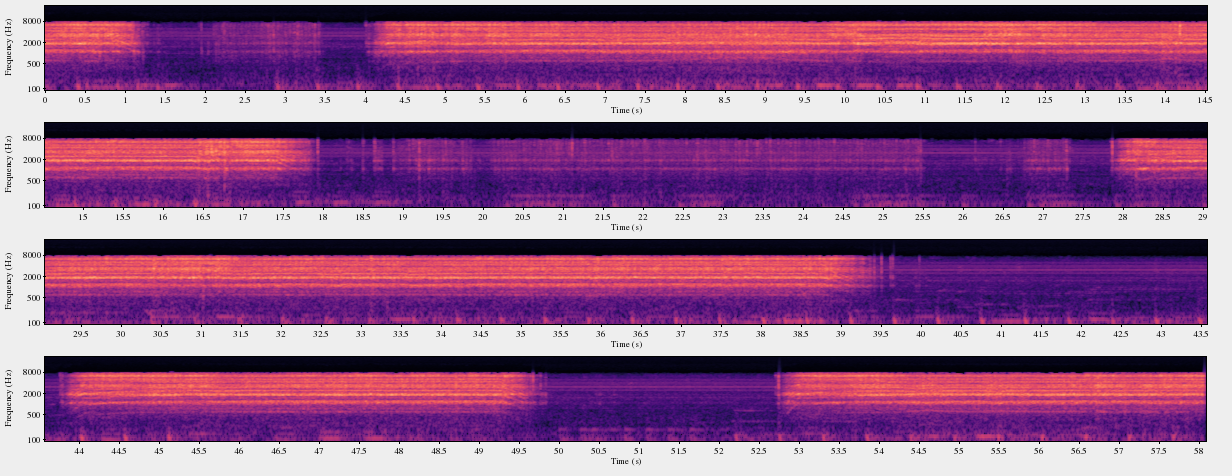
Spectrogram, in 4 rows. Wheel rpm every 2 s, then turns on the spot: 80, 20, 120, 160, 160, 160, 160, 160, 130, 10, 20, 20, 10, 10, 140, 160, 160, 160, 160, 90, 0, 0, 140, 160, 110, 0, 70, 160, 160.
2-4 18-26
